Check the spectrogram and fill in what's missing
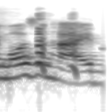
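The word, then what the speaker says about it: moissanite: Now I know to say Mosinite, but I actually had no clue.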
